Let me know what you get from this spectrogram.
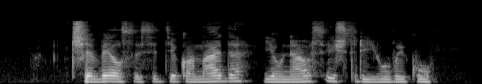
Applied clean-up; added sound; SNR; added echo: none; none; none; none.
